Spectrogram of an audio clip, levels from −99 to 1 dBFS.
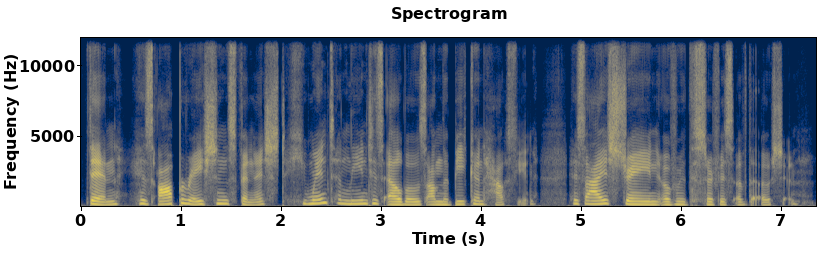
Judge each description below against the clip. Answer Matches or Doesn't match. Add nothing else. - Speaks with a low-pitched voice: Doesn't match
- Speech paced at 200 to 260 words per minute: Doesn't match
